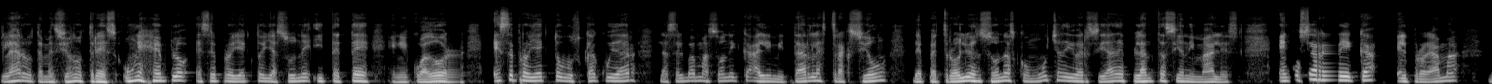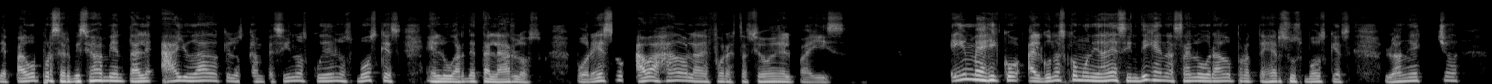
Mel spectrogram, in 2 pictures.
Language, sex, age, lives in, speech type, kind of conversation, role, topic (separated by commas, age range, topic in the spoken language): Spanish, male, 30-34, United States, read, expert-assistant, expert, ¿Qué efectos tiene la deforestación en los ecosistemas?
